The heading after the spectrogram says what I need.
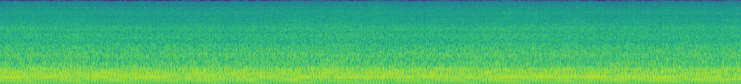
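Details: Bolens push mower with Briggs & Stratton engine, after no-start repair (bad fuel): steady even drone, constant pitch, no stumbles or surging; runs smoothly.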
